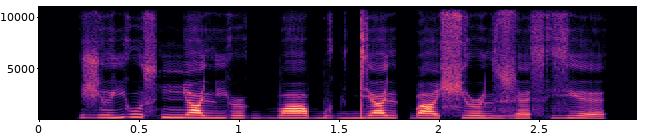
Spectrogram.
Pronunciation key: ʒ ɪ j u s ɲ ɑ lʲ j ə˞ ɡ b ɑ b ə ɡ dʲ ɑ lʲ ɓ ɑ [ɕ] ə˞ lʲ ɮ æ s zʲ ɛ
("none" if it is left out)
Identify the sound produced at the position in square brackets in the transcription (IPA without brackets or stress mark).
ɕ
